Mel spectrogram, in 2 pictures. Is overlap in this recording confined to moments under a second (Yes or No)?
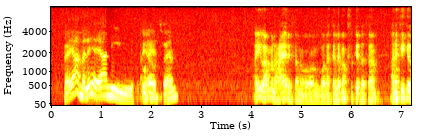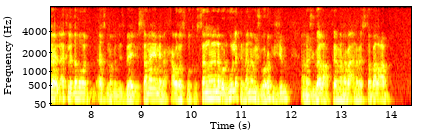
Yes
